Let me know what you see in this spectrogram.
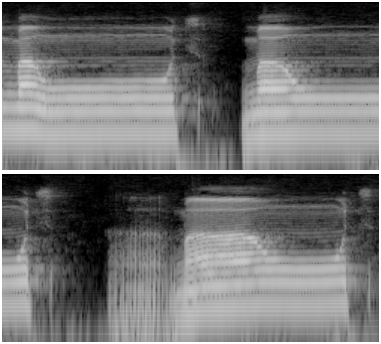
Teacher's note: Muncungkan dulu maut, last kali akhiri di makhraj huruf ta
